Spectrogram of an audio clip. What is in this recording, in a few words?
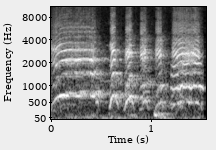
laugh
